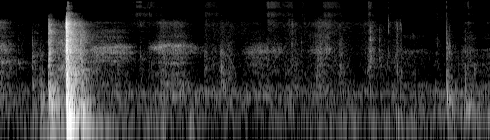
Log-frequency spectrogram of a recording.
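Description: A bedroom door in a house opens with one sharp thump near the start, followed by quiet shuffling and a faint knock toward the end.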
